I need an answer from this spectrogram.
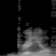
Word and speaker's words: Brynjolf: Brynjolf? Yolf. Oh, soft. Yolf. Damn it. I was like, let's just call it a Jolf because I don't... Alright, it's a Yolf. Alright, so Brynjolf. Or Brynjolf? Brynjolf? Brynjolf.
